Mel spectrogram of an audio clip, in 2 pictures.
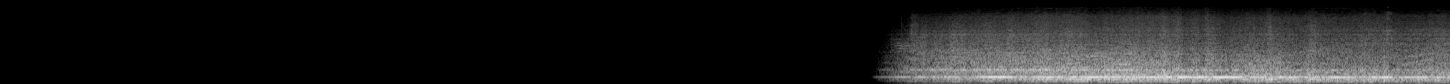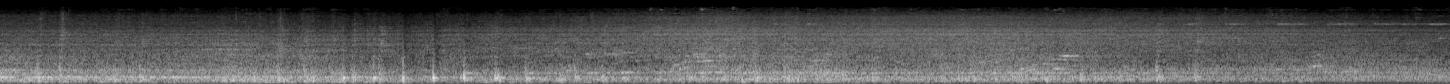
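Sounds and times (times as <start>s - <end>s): electric locomotive whine: 8.8s - 29.0s
train wheel clatter over rail joints: 9.0s - 29.0s.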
